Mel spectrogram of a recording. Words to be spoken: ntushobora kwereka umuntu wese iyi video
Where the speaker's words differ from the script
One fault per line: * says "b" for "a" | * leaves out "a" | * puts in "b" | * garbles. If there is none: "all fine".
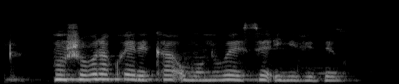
all fine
